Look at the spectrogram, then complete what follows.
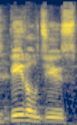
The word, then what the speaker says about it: Betelgeuse: That's how you pronounce it. It's Beetlejuice, but it's, Oh, that's weird.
